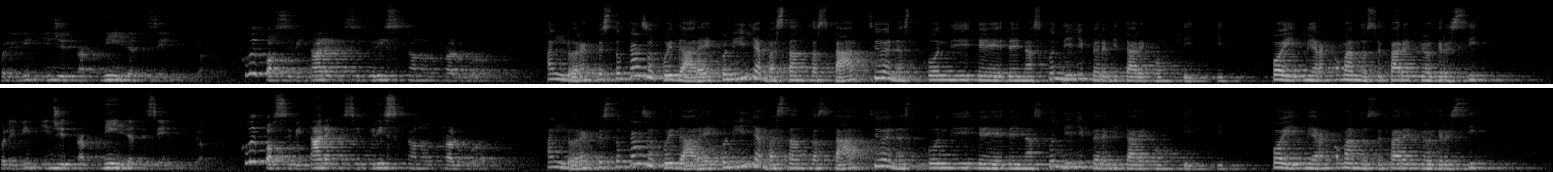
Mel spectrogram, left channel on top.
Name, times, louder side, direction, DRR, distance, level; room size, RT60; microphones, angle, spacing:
voice 1, 0.0-1.7 2.4-4.9, right 3 dB, 75° right, 3 dB, 1.1 m, -33 dB
voice 2, 5.5-12.2 12.7-14.8, left 1 dB, 20° left, 5 dB, 0.5 m, -29 dB
8.4 x 4.3 x 6.2 m, 1.3 s
head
